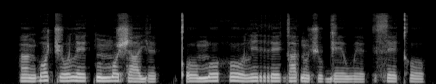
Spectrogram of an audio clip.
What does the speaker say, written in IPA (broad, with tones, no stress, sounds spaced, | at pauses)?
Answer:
ã˨ ɡ͡b ɔ˦ t͡ʃ o˨˦ l eː˨ k ũ˨ m ɔ˦ ʃ aː˨ j ɪ˨ | kʼ oː˨ m oː˦ h oː˦˨ l i˦ r eː˦ ɡ a˦ ɗ ũ˨ ʃ u˨ ɡ eː˨ w ɪ˨ | s eː˨ kʰ o˨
